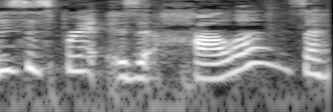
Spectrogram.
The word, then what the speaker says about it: Chala: Is it Chala? Is that how you pronounce it? Chala.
